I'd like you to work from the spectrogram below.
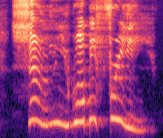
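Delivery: high, slow reassuring mouse; small mouse comforting the lion; tiny mouse. A narrator's reading. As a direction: soothe him in a squeaky voice. Mouse voiced in story.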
